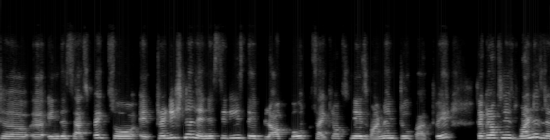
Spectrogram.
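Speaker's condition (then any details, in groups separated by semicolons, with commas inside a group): No condition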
